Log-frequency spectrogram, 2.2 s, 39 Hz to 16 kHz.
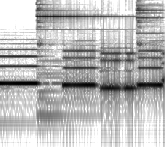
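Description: A raag Yaman melody played back note by note in a notation app's synthesized flute voice: a single line of short held notes moving stepwise in a narrow range around C5.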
